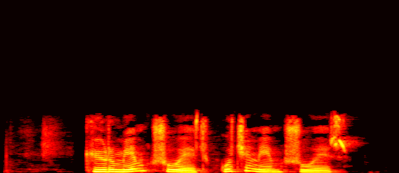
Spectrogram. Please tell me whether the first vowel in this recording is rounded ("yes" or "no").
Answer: yes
